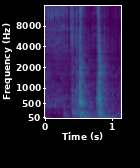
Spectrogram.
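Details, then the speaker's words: Lankeleisi X3000 Max fatbike, dual 1000 W hub motors, after rear brake adjustment removed rubbing noise: two crisp quick clicks as chain drops cleanly onto next cog while shifting through the gears, no grinding; shifting healthy. "je vais en profiter pour vérifier que toutes les vitesses passent donc on va se mettre déjà en première donc là première c'est bon hop je passe la seconde impeccable 3è impable 4e impeccable 5è"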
